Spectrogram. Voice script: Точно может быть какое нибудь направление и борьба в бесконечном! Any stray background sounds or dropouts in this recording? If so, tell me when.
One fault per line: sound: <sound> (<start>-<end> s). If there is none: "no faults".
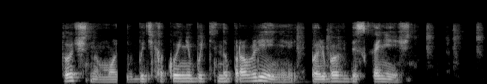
sound: dropout (1.2-1.3 s)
